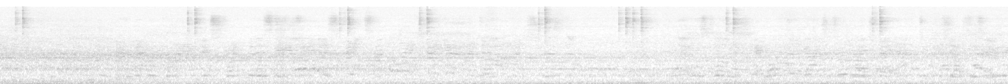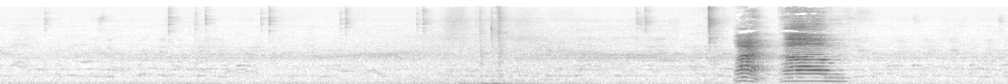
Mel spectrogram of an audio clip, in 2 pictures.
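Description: Faint, irregular light clicking, typical of typing on a computer keyboard, over a low background murmur. A man's voice speaks briefly and more loudly near the end.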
